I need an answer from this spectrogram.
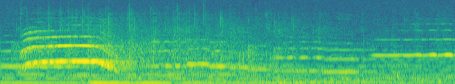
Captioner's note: audience applauding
